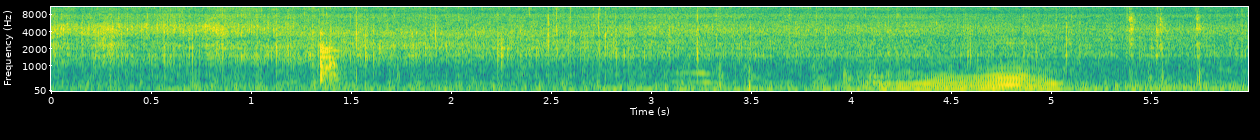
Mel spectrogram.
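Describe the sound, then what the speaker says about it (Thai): Field rat meat stir-fries in a hot pan, producing a steady dense sizzle with occasional scraping stirs, close and continuous, while someone talks briefly over it. "พัดนี่ ผัดให้มันหอมๆด้วยกันนะครับ"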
